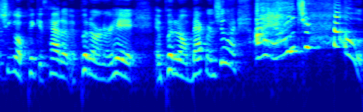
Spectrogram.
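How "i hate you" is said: very high, screamed outburst. Retelling what a woman said to the man: imitating someone screaming. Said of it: "She just started screaming".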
